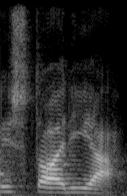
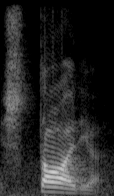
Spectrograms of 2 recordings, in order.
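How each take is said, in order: First: The final i and a are split into two syllables. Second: The final i and a glide together in one syllable. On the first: The speaker calls it wrong. "Ninguém fala história" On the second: The speaker calls it right. "fala história"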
